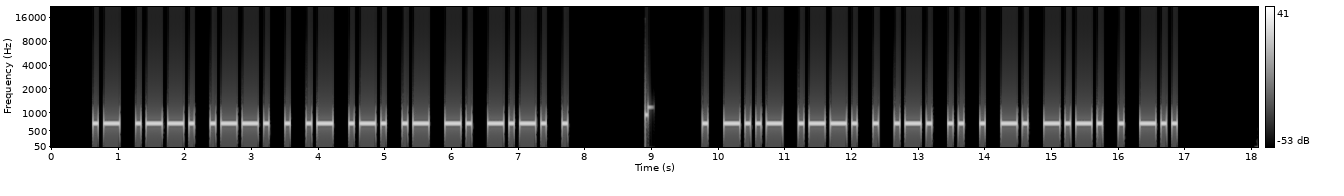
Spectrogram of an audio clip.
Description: Morse code, heard as a keyed tone, about 15 wpm, 700 Hz. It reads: APPEARANCE EXPERIENCED
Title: Sentences from Top 1100 Words - New Word Drill Alt - 15wpm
